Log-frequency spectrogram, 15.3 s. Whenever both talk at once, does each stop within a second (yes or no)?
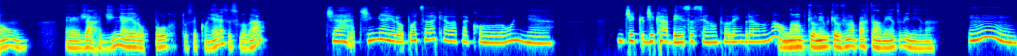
yes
